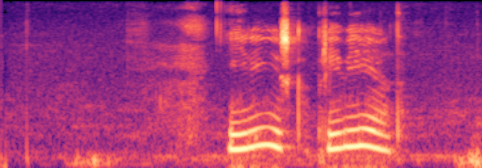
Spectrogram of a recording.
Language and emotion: Russian, positive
